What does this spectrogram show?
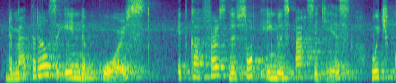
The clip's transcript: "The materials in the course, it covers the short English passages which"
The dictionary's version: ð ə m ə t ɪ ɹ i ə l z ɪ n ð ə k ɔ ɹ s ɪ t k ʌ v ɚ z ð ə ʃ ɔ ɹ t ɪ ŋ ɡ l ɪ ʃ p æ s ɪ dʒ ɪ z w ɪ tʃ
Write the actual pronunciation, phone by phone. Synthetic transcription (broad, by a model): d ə m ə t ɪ ɹ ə l s ɪ n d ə k ɔ ɹ s ɪ t k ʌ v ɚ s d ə s ɔ ɹ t ɪ ŋ ɡ l ɪ ʃ p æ s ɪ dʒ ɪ s w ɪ tʃ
